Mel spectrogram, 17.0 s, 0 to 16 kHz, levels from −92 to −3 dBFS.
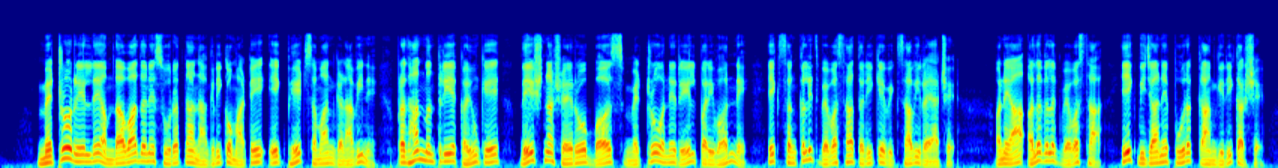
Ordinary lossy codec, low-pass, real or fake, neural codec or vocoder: none; 7.2 kHz; real; none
